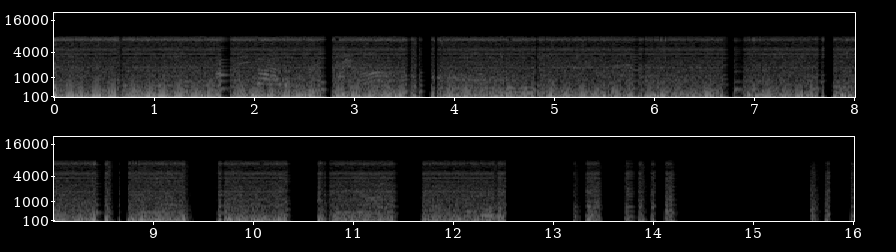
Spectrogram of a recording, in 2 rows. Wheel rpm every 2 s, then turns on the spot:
0, 0, 0, 0, 0, 0, 0, 0.
none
